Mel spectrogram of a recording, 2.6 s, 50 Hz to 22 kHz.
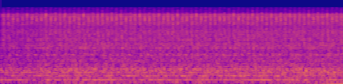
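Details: Holden/Chevy Cruze 1.8 F18D4 idling after a head gasket replacement for coolant in the oil, a pressurised cooling system and a misfire. It is warming up with some smoke and steam off the engine and exhaust, expected from leftover coolant. A steady, even idle with a light hiss and no knocks or misses.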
